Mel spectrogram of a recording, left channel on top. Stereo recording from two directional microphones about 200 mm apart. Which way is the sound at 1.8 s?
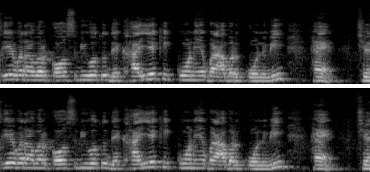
30° left (ahead or behind).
